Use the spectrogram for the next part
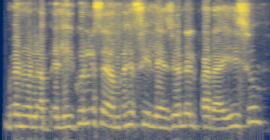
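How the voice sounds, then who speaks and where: A woman's voice: medium pitch, a little fast. A woman speaking as a guest in a public talk, reflective and hesitant as she leads a discussion.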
